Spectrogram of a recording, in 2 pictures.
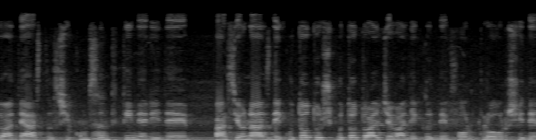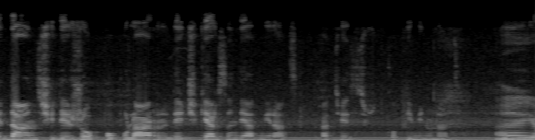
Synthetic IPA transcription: uat̪e̞ast̪əz̥ʲʃikumsunt̪ːine̞ɾid̪e̞ | pasio̞nat̪sʲd̪e̞kut̪o̞t̪uʃi̥kut̪o̞t̪ualt̪̚t͡ʃe̞vad̪e̞kɨt̪̚d̪e̞fo̞lklo̞rʃid̪e̞d̪ansʃid̪e̞ʒo̞k̚po̞pulard̪e̞t͡ʃʲkʲarsunt̪̚d̪e̞ad̪miɾa̰t̪sʲ | a̰t͡ʃe̞sʲ | t̪ko̞pijminunat̪sʲ

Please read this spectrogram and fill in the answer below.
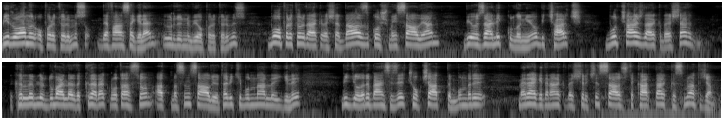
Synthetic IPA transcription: biɾːoamɯɾo̞pʰeɾat̪ʰø̞ɾymyz̥d̪e̞fansaɟe̞lʲænyɾd̪ynlʲybio̞pʰeɾat̪ʰø̞ɾymyz̥ | buo̞pʰeɾat̪ʰøɾd̪ɛaɾkad̪aʃlˠaɾd̪azɯkʰo̞ʃmajɯsaːlˠajan | biø̞zɛlʲːic̚ʲkʰulˠːanɯjobit͡ʃʰaɾt͡ʃ | but͡ʃʰaɾd͡ʒd̪ˠaaɾkʰad̪aʃlˠaɾ | kʰɯɾɯlˠabilʲiɾd̪uvaɾlˠaɾɯd̪akʰɯɾaɾakɾo̞t̪ʰasjo̞nat̪̚masɯnɯsaːlˠɯjo̞t̪ʰabiːcʰibunlˠaɾlˠailʲɟilʲɪ | vid̪jo̞lˠaɾɯbænsizɛt͡ʃʰo̞k̚t͡ʃʰaːt̪ʰːɯmbunlˠaɾɯme̞ɾake̞d̪ænaɾkʰad̪aʃlˠaɾit͡ʃʰinsaːøst̪ʰɛkʰaɾt̪lˠaɾkɯsmɯnɯat̪ʰad͡ʒam

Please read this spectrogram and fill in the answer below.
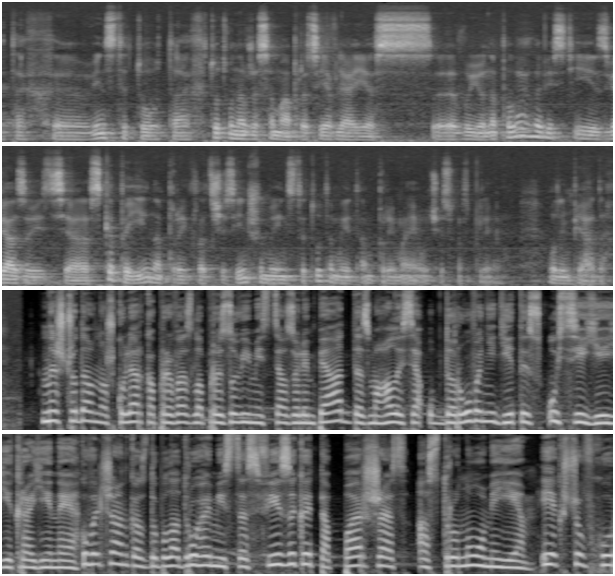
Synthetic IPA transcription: t̪ɐxʋinst̪ɪt̪ut̪ʰɐxt̪ut̪ʋɔnɑwʐɛsɐmɑpɾɔt̪sɛjɐwlʲajɛsʋɔjunɐpɔlˠɛɦlˠɪʋʲisʲtʲizʋʲjazʊjet͡sʲːɐskɛpeinɐpɾɪklˠɐd̪t͡ʃɛz̥inʃɪmɪinst̪ɪt̪ut̪ɐmɪit̪ɑ̰mpɾɪjmɑ̰jɛ̰ṵt͡ʃɐsʲtʲnɐspʲ | ɔlʲˠimʲpʲiɑ̰d̪ɐx | nɛʃt͡ʃɔd̪ɑwnɔʃkɔlʲɑrkɐpɾɪʋɛzlˠɐpɾɪzɔʋʲimʲisʲt͡sʲazɔlʲimʲpʲiɑd̪̚d̪ɛzmɐɦɑlˠɪsʲɐʔɔb̚d̪ɐɾɔʋɐnʲidʲit̪ɪz̥usʲijɛjikɾɐjinɪkʊʋɐlʲt͡ʃɑnkɐzd̪ɔbʊlˠɑd̪ɾuɦɛmʲist̪sɛsfʲizɪkɪt̪ɐpɛrʃɛzɐst̪ɾɔnɔmʲijiijɐkʃt͡ʃɔwxɔ

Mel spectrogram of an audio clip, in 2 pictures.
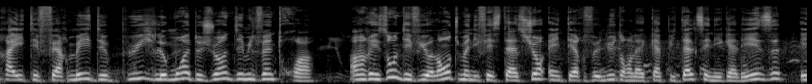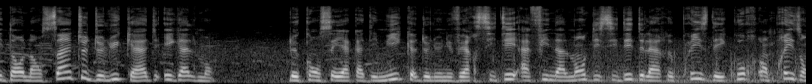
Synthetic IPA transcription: ʁaet̪efɛʁmed̪əpɥiləmwad̪əʒɥɛ̃d̪ømilvɛ̃t̪ːχwa | ɑ̃ʁezɔ̃d̪evjɔlɑ̃t̪manifɛst̪asjɔ̃ʔɛ̃t̪ɛʁvənyd̪ɑ̃lakapit̪alseneɡalɛzed̪ɑ̃lɑ̃sɛ̃t̪d̪əlykad̪eɡalmɑ̃ | ləkɔ̃sɛjakad̪emikd̪əlynivɛʁsit̪eʔafinalmɑ̃d̪esid̪ed̪əlaʁəpχizd̪ekuʁɑ̃pχezɑ̃

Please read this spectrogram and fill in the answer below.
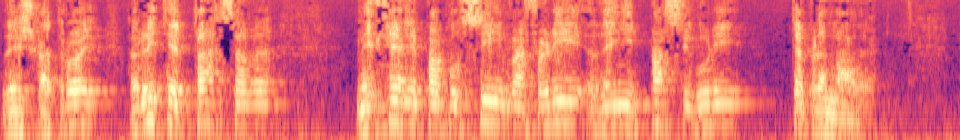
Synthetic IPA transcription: ðɛiʃkat̪ɾɔjrit̪jɛt̪aksavɛmɛfɛnəpapulsivafəɾiðɛɲəpasiɡuɾi | t̪əpɾɛma̰ðɛ̰

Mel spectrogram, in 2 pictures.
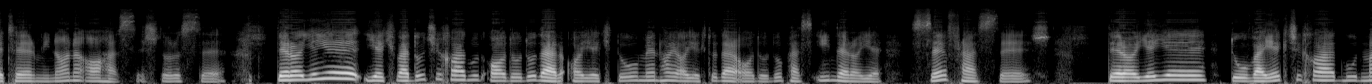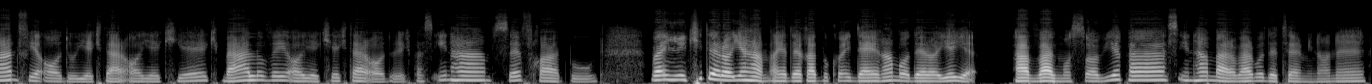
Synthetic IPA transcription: t̪ʰe̞ɾmiːnɒːneʔɒːɦæst̪e̞ʃd̪̥o̞ɾo̞st̪e̞ | d̪̥e̞ɾɒːje̞jejecʰvæd̪o̞t͡ʃʰiːxɒːhæd̪̚buːd̪ʔɒːd̪od̪od̪æɾɒːjecʰd̪̥omenɦɒːjeɒːjecʰd̪̥od̪æɾʔɒ̰ːd̪od̪opʰæsind̪eɾɒːje̞ | se̞fɾhæst̪e̞ʃ | d̪̥eɾɒːje̞jed̪̥ovæje̞cʰt͡ʃʰiːxɒːhæd̪̚buːd̪mænfieʔɒːd̪oje̞cʰd̪æ̰ɾɒ̰ːje̞cʰjecʰbælɒːvejeɒːje̞cʰje̞cʰd̪æɾʔɒ̰ːd̪oje̞cpʰæsiːnhæmse̞fɾ̥xɒːhæd̪̚buːd̪̥væinje̞cʰiːd̪e̞ɾɒːjeɦæmʔæ̰ɟæɾd̪e̞ɣːæt̪̚bokʰo̞nid̪̚ːæiːɣænbɒːd̪e̞ɾɒːje̞jḛ | ævːælmosɒːvie̞pʰæsiːnɦæmbæɾɒːbæɾbɒːd̪e̞t̪ʰe̞ɾminɒːne

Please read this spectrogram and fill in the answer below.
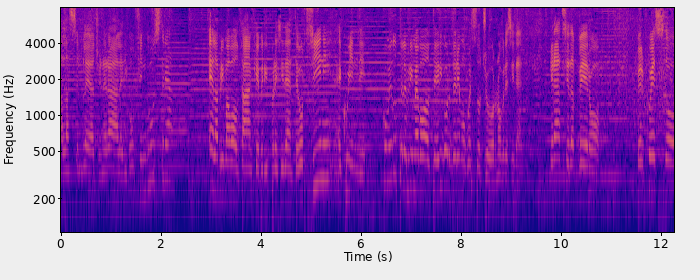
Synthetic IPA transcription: alːasːemblɛːad͡ʒeneɾaːled̪ikoɱfind̪ust̪ɾja | ɛlːapɾiːmavɔlt̪aaŋk̟epeɾilpɾezid̪ɛnt̪eort̪siːniḛkːwind̪i | komet̪ut̪ːelepɾiːmevɔlt̪eɾikord̪eɾeːmokwest̪od͡ʒornopɾesid̪ɛ̰nt̪e | ɡɾat̪sːjed̪avːeːɾo | perkwest̪o

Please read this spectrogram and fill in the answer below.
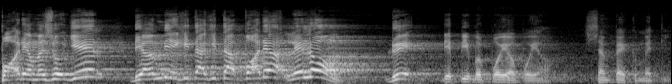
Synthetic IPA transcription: pɔʔdiəmas̬ʊʔd͡ʒɪldiəambɪʔkit̪aʔkit̪aʔpɔʔdiəlelɔŋduɪʔ̚diəpibərpojawpo̰ja̰w | sampajkəma̰t̪ḭ

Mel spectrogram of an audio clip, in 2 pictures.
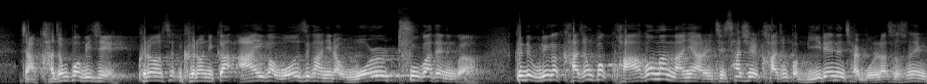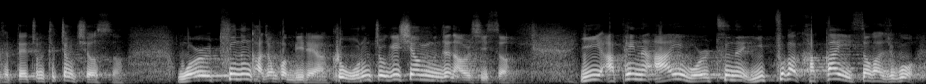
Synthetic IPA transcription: t͡ɕa̰kad͡ʑʌŋp͈ʌbid͡ʑikɯɾʌsʰɯkɯɾʌɲik͈aʔaiɡawʌsɯɡaːɲiɾawʌɭtʰuɡadwe̞nɯnɡʌjo̰ | kɯnde̞uɾiɡakad͡ʑʌŋp͈ʌp̚kwaɡʌmanmaɲiaɾɯɭt͡ɕ͈ʰisʰaɕ̬ʰiɭkad͡ʑʌŋp͈ʌb̚miɾe̞nɯnt͡ɕaɭmoɭːasʰʌsʰʌɲimikɯt͈e̞t͡ɕomtʰɯk̚t͡ɕ͈ʌŋt͡ɕiʌs͈ʌ̰ | wʌɭtʰunɯnkad͡ʑʌŋp͈ʌb̚mːiɾe̞ja̰kɯoɾɯnt͡ɕ͈oɡiɕʰiʌmemund͡ʑe̞na̰uɭs͈uis͈ʌ̰ | iapʰe̞inːɯnʔaiwʌɭtʰunɯnipʰɯɡakak͈aiːs͈ʌɡad͡ʑiɡo

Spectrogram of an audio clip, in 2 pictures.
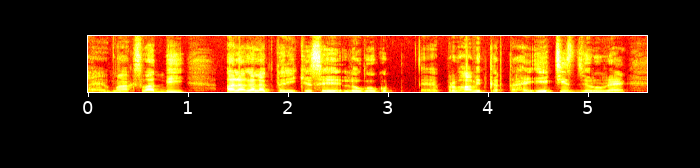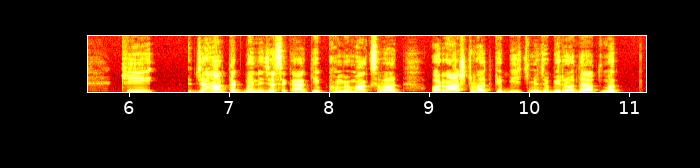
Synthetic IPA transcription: aɦɛ̰maːksʋaːd̪̚bʱi | ɐləɡɐləɡ̚t̪ɐɾiːkeseloːɡõko | pɾɐbʱaːʋɪt̪kɐɾt̪aɦɛʔeːk̚t͡ʃiːzzɐɾuːɾɦɛ | ki | d͡ʒɐɦãt̪ɐk̚mɛ̃ːned͡ʒɛːsekɐɦakiɦɐmẽmaːksəʋaːd̪ | ɔːɾːaːʃʈɾəʋaːd̪kebiːt͡ʃmẽd͡ʒoːʋɪɾoːd̪ʱaːt̪mək̚

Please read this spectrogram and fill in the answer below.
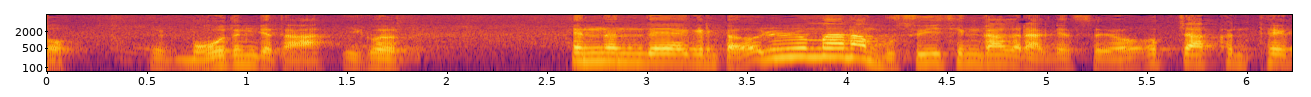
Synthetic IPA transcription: o | emodɯnɡe̞da̰iɡʌɾ | he̞nːɯnde̞kɯɲik͈aʌɭmanamusʰuisʰe̞ŋɡaɡɯɾɦaɡe̞s͈ʌjoʌp̚t͡ɕ͈akʰantʰe

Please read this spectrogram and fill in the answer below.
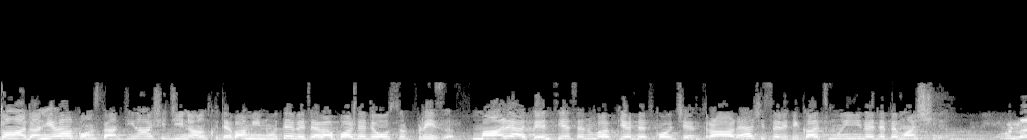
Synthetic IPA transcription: d̪oamnad̪anie̞lako̞nst̪ant̪inaʃid͡ʒinaɨŋkɨt̪e̞vaminut̪e̞vesʲaveapart̪e̞d̪e̞o̞surpɾizə | maɾe̞at̪e̞nt̪sije̞sənuvəpje̞rd̪e̞t̪sʲko̞nt͡ʃe̞nt̪ɾaɾeaʃisəɾid̪ikat̪sʲmɨjnile̞d̪e̞pe̞maʃinə̰

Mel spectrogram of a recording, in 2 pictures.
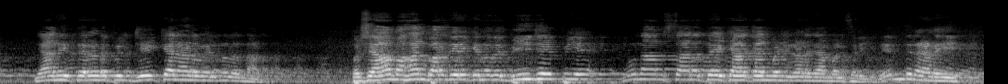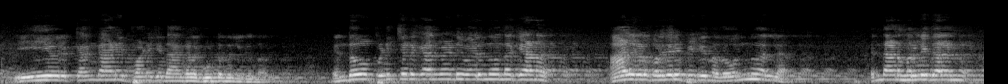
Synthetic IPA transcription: ɲaːniːt̪eɾɐɖɐpːild͡ʑe̞jikʲːaːnaːɳɨʋɐɾunːɐðe̞nːa̰ːɳɨ̰ | pɐkʂe̞aːmɐɦaːnpɐrɐɲːiɾikʲːunːɐðɨbiːd͡ʑe̞ːpːije | muːnaːmst̪ʰaːnɐt̪ːe̞ːkːɨaːkːaːnʋe̞ːɳɖiʈaːɳɨɲaːnmɐlsɐɾikʲːunːue̞nd̪inaːɳɨi | iːo̞ɾukɐŋɡaːɳipɐɳik̬ʲːɨt̪aːŋɡɐɭkuːʈːuðilikːunːɐ̰ðɨ | e̞nd̪oːoːpiɽit͡ɕːe̞ɽukːaːnʋe̞ːɳɖiʋɐɾunːuʋenːo̞k̬ːe̞jaːɳɨ | aːɭuɣɐɭprɐd͡ʑɐɾipːikʲːunːɐðɨo̞nːumɐlːɐ̰ | e̞nd̪aːɳɨmɐrɭit̪ɐɾɐn

